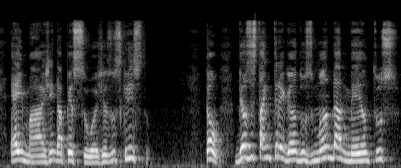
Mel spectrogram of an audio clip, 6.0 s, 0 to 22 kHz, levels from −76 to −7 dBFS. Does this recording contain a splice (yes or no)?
no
